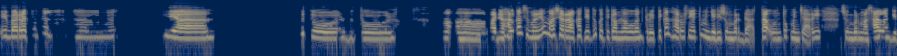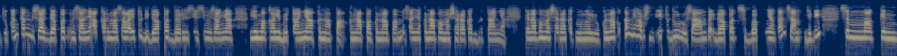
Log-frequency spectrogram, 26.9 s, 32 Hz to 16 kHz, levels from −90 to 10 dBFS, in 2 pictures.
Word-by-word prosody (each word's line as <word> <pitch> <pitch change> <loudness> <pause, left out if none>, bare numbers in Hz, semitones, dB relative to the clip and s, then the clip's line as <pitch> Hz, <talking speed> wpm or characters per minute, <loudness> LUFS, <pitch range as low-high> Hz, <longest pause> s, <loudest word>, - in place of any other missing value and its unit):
Ibaratnya 295 +6 +3 0.4
mhm, 270 0 -13 0.8
iya. 270 -3 +7 1.8
Betul 245 -10 -3 0.2
betul, 220 0 -8 0.8
heeh, 220 -3 -3 0.2
padahal 250 +1 +5
kan 425 - +7
sebenarnya 275 +4 0
masyarakat 305 -3 +5
itu 360 - -10
ketika 260 -2 -1
melakukan 245 +1 -3
kritik 235 +2 -4
kan, 390 +1 +1
harusnya 265 +1 +2
itu - - -16
menjadi 245 -5 -2
sumber 240 -1 -3
data 210 +7 +3
untuk 225 +6 -9
mencari 230 +1 -2 0.3
sumber 235 -1 -4
masalah, 255 +5 +4
gitu 220 -1 -5
kan. 265 - -1
Kan 355 0 +1
bisa 275 -3 +4
dapat 225 +3 +1
misalnya 235 +1 0
akar 245 0 -2
masalah 240 +1 +3
itu 250 - -3
didapat 220 0 -2
dari 225 +1 -5
sisi 240 0 -8
misalnya 230 +1 +1 0.3
5 250 0 +1
kali 245 0 +2
bertanya, 230 +2 +2
kenapa 220 -3 -4
kenapa 220 0 0
kenapa, 220 -1 -1
misalnya 230 0 -3
kenapa 230 0 +1
masyarakat 215 0 -1
bertanya, 205 -1 -5 0.3
kenapa 235 +2 +2
masyarakat 235 -1 -1
mengeluh, 220 -3 -7
kenapa? 250 +2 0
Kan - - 0
nih 325 - -4
harus 290 - -1
itu 275 +3 -4
dulu, 265 -4 -7
sampai 210 +2 +1
dapat 220 +2 +1
sebabnya 220 +3 -3
kan, - - +5
sam 215 - +3
jadi 210 - +3 0.3
semakin 250 -4 +1
240 Hz, 140 wpm, -24 LUFS, 220-265 Hz, 1.8 s, iya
